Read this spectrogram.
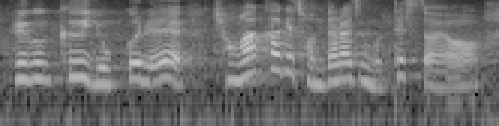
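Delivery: ordinary talk, nothing marked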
